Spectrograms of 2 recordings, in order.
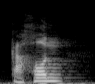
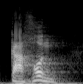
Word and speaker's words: cajón: por eso necesita tilde cajón tiene el golpe de voz en la misma posición termina en la consonante n y por tanto la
